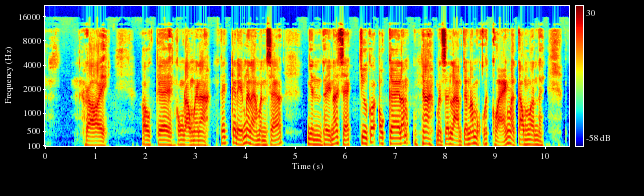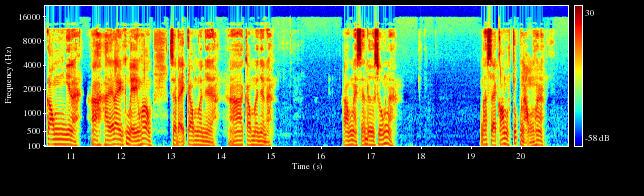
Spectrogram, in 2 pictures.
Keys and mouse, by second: 1.8 click, 2.1 KP_3, 15.8 click, 16.0 KP_3, 16.3 g.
